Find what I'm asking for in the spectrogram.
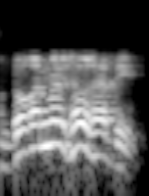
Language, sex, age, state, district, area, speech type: Nepali, male, 45-60, West Bengal, Kalimpong, rural, conversation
